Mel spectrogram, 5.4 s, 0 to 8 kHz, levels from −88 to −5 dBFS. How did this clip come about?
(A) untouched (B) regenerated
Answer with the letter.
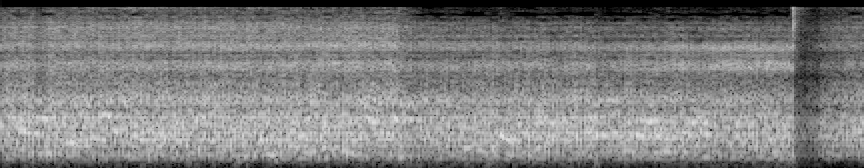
B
